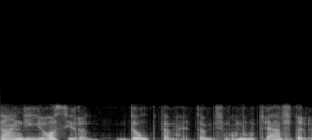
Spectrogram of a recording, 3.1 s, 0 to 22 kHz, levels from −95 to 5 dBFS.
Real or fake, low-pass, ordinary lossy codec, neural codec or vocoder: fake; 5.4 kHz; Opus, 24 kbps; autoencoder, 44.1 kHz, a latent of 192 numbers a frame, MeloTTS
